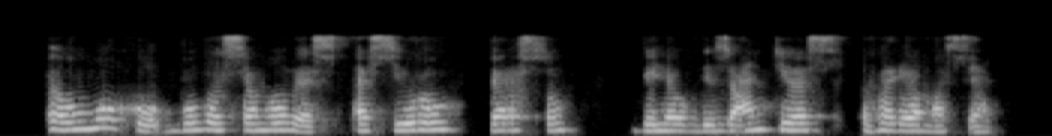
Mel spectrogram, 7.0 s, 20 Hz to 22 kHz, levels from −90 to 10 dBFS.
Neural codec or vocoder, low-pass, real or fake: codec, 16 kHz, 2 kbps, FreqCodec, smaller model; 7.2 kHz; fake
